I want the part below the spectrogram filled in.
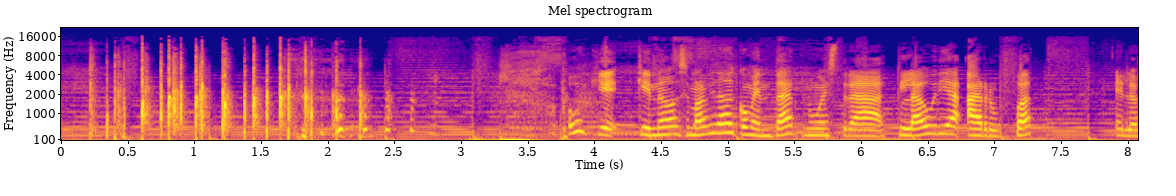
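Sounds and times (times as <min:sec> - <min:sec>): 
small group clapping: 0:00.1 - 0:02.4
laughter: 0:01.7 - 0:02.8
speech: 0:03.8 - 0:08.0.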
